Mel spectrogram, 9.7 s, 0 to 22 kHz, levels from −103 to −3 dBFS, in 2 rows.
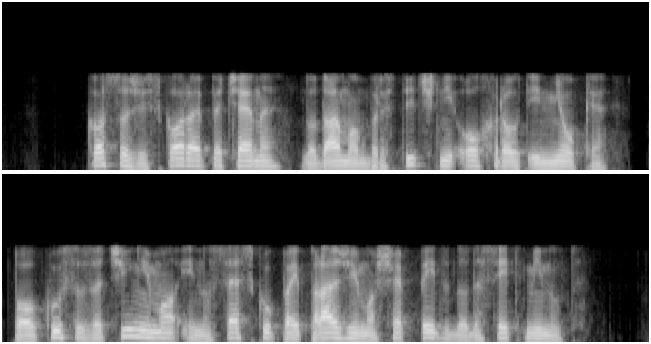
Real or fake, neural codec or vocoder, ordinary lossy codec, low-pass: fake; codec, 16 kHz, 4.8 kbps, FACodec; none; 3.6 kHz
